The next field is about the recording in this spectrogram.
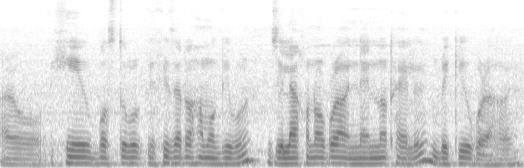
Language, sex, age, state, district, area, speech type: Assamese, male, 18-30, Assam, Lakhimpur, rural, spontaneous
